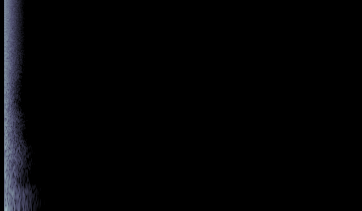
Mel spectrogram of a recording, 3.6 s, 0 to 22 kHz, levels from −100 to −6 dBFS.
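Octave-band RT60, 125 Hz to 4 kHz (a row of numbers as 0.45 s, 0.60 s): 0.45 s, 0.35 s, 0.25 s, 0.30 s, 0.25 s, 0.20 s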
